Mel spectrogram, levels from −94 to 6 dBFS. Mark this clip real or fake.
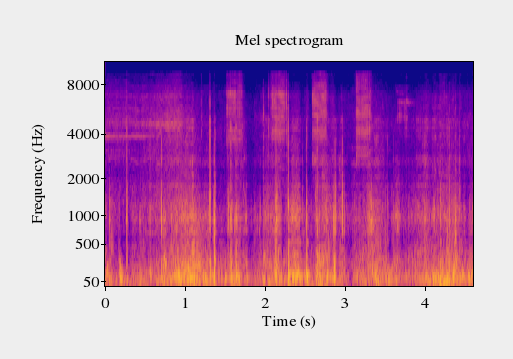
fake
